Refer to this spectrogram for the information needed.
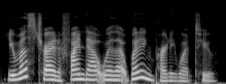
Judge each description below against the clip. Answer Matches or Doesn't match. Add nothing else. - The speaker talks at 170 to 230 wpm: Doesn't match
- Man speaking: Doesn't match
